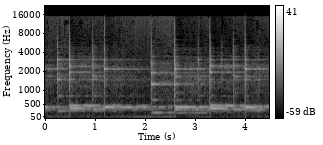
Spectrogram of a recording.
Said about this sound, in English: that was the theme song from American Beauty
